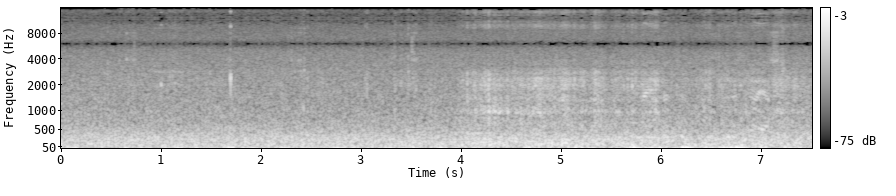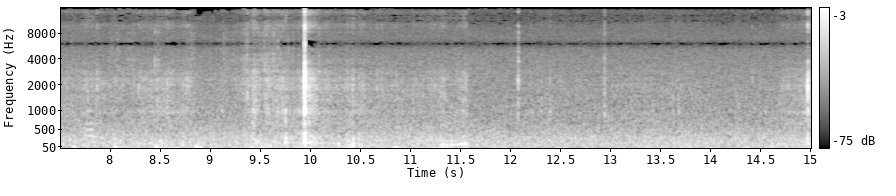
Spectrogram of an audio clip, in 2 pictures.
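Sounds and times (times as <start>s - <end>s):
wind rumbling on microphone: 0.0s - 15.0s
soft rustles: 0.3s - 11.6s.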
